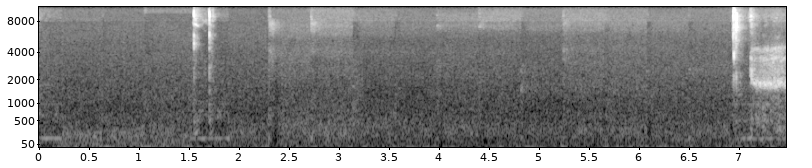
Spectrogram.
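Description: A computer mouse double-clicks twice in a quiet room, two quick sharp clicks early on and another crisp click near the end.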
